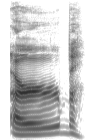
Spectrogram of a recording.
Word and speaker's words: herb: how we pronounce herb well you know how you get you know how you get uh someone in England to say the letter H just tell him it's pronounced herb and trust me H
